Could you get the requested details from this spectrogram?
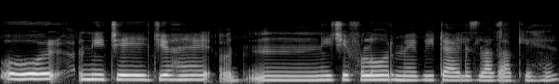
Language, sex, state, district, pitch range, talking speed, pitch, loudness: Hindi, female, Punjab, Kapurthala, 195-220 Hz, 130 wpm, 210 Hz, -15 LUFS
